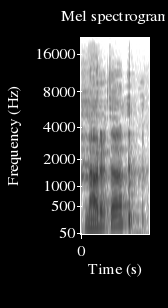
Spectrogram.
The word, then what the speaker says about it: Naruto: Also, did you just do the pronunciation like you did? – Naruto? What? It's right! – I'm just glad you flipped the R, that's all.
